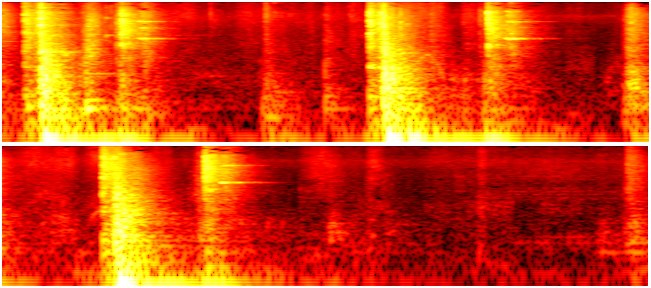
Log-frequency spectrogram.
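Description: Wooden interior door banging: three heavy thuds about two seconds apart, with fainter knocks between them.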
